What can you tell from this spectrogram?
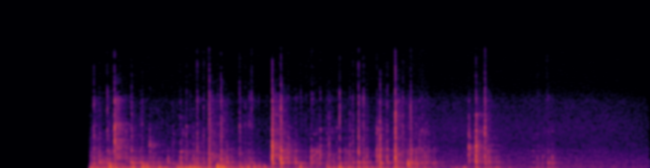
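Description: A rapid, irregular run of clattering knocks and taps that starts suddenly about a second in, thins out and fades away by about five and a half seconds.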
